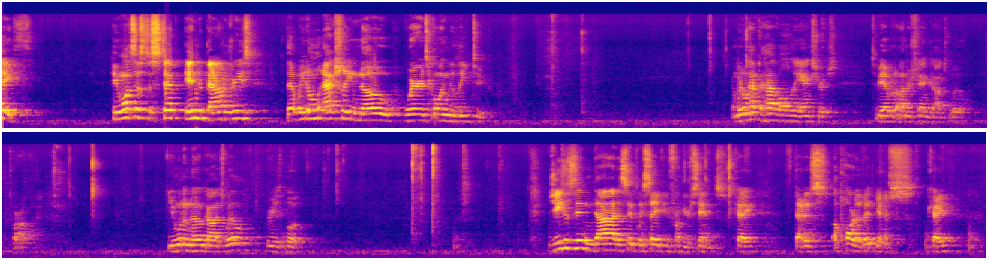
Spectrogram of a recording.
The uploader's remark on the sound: This is a recording of the lesson for the youth at Wellford Church.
